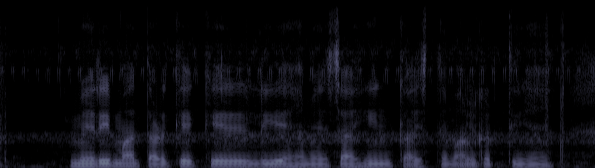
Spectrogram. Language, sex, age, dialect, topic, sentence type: Hindi, male, 18-24, Awadhi Bundeli, agriculture, statement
